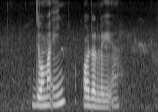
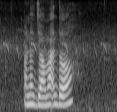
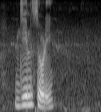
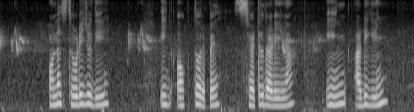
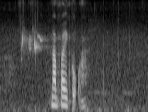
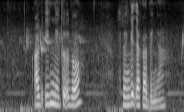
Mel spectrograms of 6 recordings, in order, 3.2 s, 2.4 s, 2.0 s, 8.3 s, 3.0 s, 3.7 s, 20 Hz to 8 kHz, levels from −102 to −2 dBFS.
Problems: none marked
